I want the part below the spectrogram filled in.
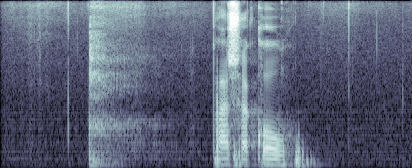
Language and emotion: Russian, neutral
